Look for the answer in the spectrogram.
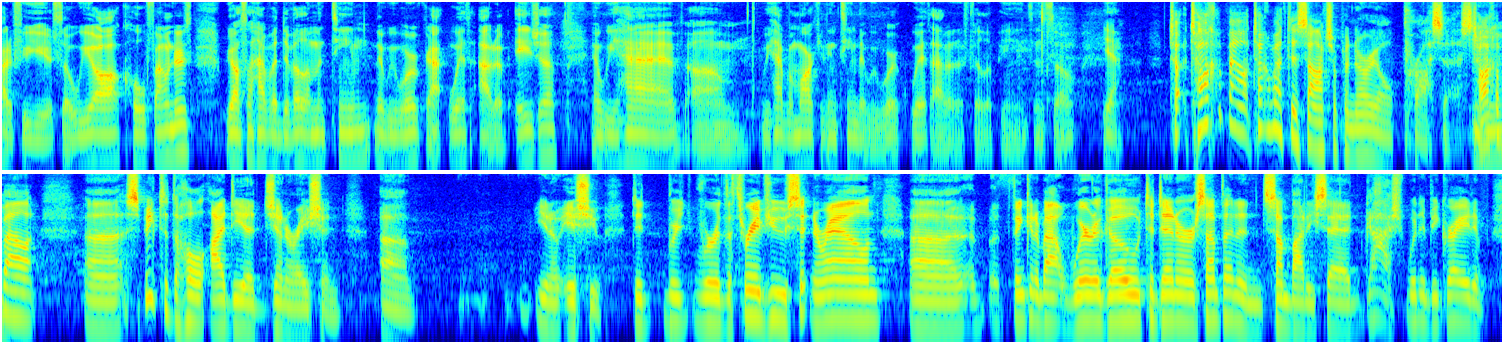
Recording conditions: busy venue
